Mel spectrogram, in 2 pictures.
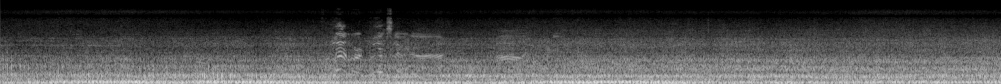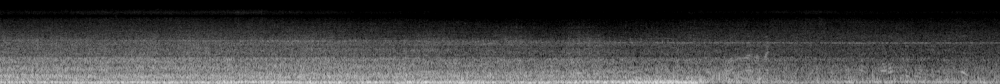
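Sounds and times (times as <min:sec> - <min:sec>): helicopters flying past: 0:00.0 - 0:20.0.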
